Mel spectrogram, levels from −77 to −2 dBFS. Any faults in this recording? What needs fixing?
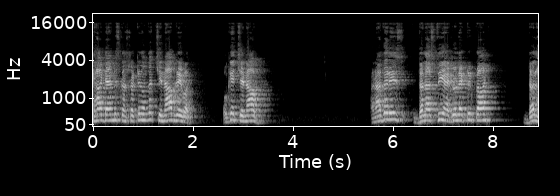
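Nothing here needs fixing. No faults can be heard anywhere in the recording.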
